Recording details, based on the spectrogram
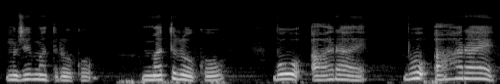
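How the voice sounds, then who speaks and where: A panicked young man, frantic and repeating himself in cries, read aloud by a woman. The voice lifts a little higher than her narration and stays mellow in tone. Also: slow, in a large hall.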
